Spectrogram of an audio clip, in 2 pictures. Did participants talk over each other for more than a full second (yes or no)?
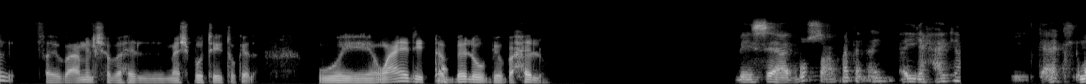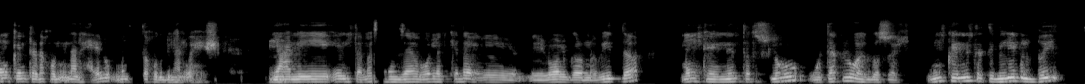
no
